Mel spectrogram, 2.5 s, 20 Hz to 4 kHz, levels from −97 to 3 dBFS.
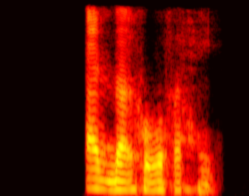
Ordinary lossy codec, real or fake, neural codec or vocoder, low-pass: AAC, 16 kbps; fake; codec, 44.1 kHz, 1.7 kbps, Pupu-Codec; 3.6 kHz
